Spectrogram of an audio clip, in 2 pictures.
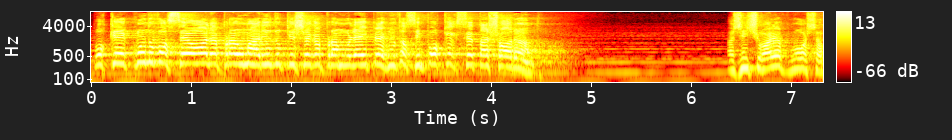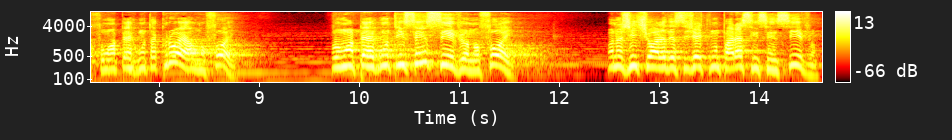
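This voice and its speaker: A man preaching an impassioned sermon, bursting into shouted praise. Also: very high voice, fairly quick. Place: church hall. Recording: echoey church hall with music.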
